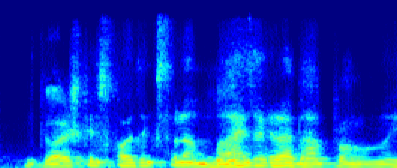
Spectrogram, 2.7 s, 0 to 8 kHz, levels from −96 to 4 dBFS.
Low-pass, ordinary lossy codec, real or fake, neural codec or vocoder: 7.2 kHz; none; fake; codec, 16 kHz, 2 kbps, X-Codec, HuBERT features, trained on balanced general audio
